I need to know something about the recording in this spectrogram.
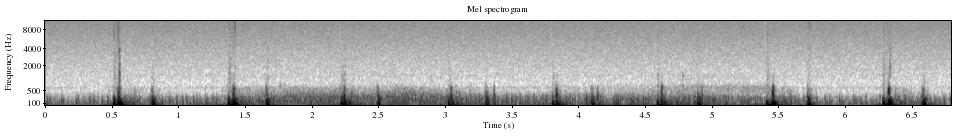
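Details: ASMR recording of the creator's own heartbeat through a stethoscope on the chest; regular lub-dub at about 70 a minute with faint soft rustle between beats; stomach gurgles occur during the recording; normal heart sounds.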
